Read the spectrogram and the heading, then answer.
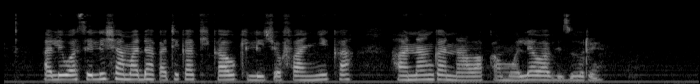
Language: Swahili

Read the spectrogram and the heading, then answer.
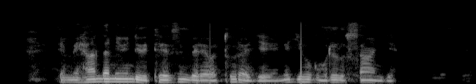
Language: Kinyarwanda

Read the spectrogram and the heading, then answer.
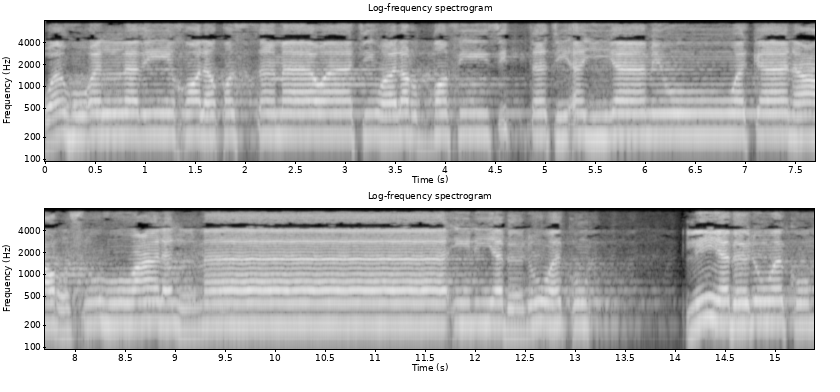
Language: Arabic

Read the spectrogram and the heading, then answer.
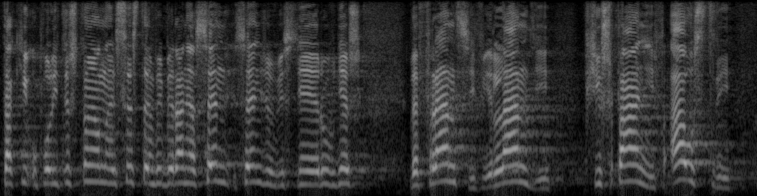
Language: Polish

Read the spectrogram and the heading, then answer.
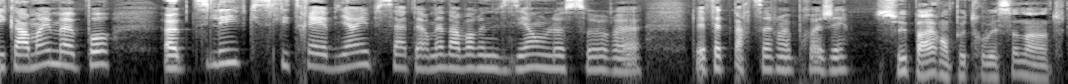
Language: French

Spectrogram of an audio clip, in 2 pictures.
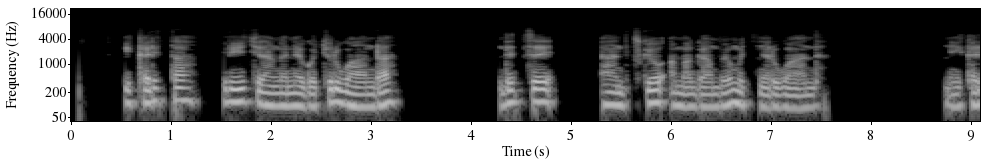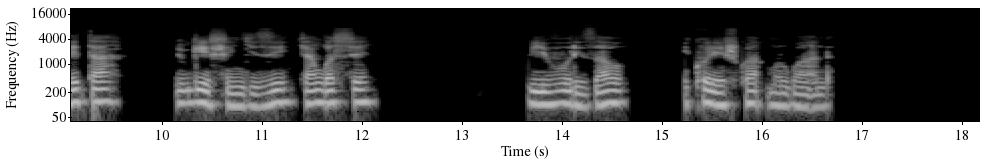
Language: Kinyarwanda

